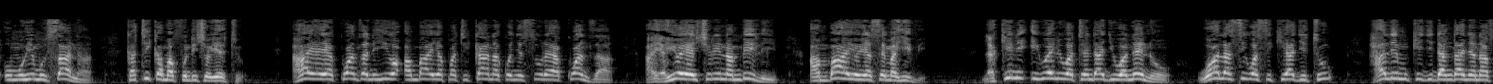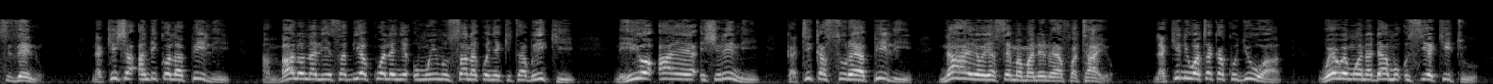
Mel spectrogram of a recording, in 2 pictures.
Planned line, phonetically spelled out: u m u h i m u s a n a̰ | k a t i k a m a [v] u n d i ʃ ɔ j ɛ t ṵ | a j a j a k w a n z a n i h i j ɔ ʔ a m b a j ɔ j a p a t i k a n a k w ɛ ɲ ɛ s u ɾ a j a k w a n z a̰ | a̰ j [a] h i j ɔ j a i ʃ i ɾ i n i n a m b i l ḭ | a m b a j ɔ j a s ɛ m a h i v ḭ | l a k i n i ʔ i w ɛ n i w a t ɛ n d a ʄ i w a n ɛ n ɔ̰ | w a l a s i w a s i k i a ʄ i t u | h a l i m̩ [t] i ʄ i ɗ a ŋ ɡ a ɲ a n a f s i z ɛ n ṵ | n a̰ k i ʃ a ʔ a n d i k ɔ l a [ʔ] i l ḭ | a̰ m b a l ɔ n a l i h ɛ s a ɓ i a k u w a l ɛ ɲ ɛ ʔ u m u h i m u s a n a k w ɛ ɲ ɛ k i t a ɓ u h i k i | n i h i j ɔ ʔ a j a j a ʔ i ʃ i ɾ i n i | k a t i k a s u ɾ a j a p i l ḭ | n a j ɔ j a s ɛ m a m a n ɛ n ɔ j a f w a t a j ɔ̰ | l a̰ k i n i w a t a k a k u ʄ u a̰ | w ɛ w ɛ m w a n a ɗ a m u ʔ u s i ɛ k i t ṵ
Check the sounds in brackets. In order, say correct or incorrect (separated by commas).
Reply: incorrect, correct, incorrect, incorrect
